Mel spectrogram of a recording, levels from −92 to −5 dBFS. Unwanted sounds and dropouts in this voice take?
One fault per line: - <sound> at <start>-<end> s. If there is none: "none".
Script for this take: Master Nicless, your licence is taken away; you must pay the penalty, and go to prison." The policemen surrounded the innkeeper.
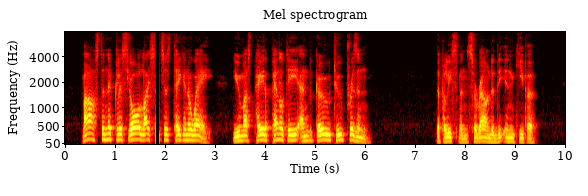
- dropout at 1.8-1.9 s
